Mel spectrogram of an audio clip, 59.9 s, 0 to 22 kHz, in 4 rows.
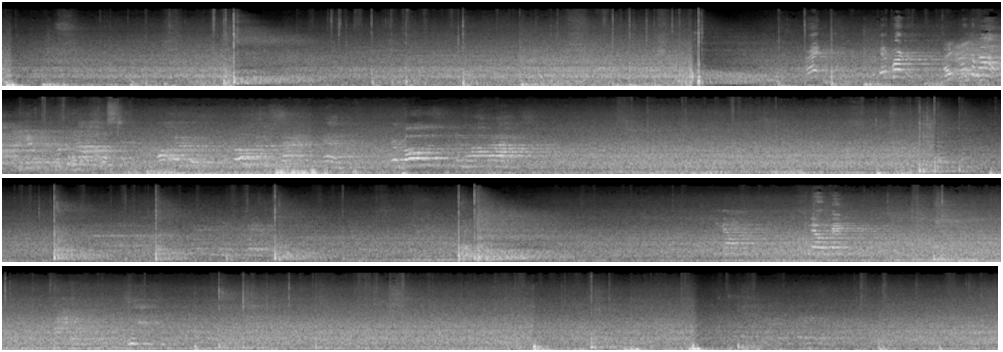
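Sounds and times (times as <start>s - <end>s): hubbub of gym hall: 0.0s - 59.9s
steady background noise: 0.0s - 59.9s
body slapping onto mat: 3.2s - 4.2s, 9.0s - 13.1s, 28.0s - 29.6s, 32.2s - 35.2s, 36.8s - 38.0s, 52.8s - 54.5s.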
